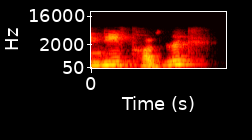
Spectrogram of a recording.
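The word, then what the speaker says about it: Naomh Pádraig: Irish what would the we say ne Podrick NE Podrick St Patrick okay interesting I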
